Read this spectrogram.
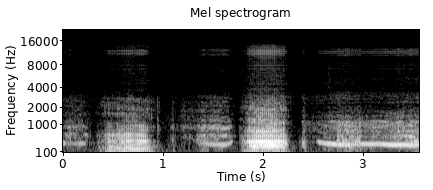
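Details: Rhinoceros calling: four drawn-out, moaning tonal calls rich in harmonics, the first three short and swelling, the last a steadier, level moan lasting about a second, in a quiet setting with no other sounds.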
